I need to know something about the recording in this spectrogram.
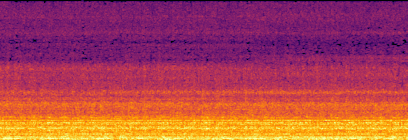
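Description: A cutting tool scrapes and hisses against turning metal.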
